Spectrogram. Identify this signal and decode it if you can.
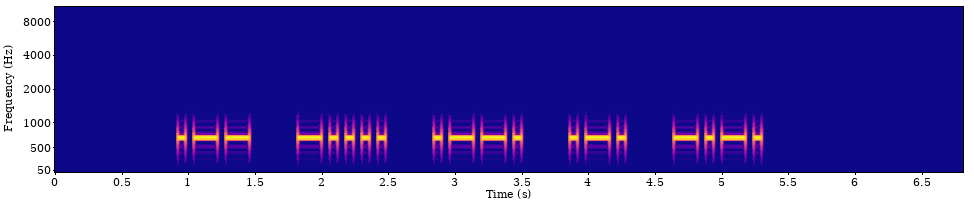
Morse code, heard as a keyed tone, about 20 wpm, spaced as for 15 wpm, 700 Hz. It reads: W6PRC
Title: USA Call Signs - 2x Character Spacing - 20wpm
